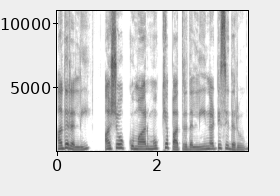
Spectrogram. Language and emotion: Kannada, neutral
